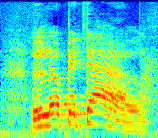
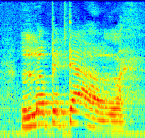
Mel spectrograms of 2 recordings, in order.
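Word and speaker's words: L'Hôpital: about l'hopital's rule how do you say that l'hopital lopita i wish he had more than rule one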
